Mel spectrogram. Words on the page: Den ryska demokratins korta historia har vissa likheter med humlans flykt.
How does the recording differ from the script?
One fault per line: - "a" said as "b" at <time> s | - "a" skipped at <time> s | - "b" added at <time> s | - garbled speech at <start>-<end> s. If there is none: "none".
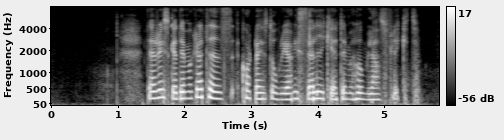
- "har" skipped at 3.6 s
